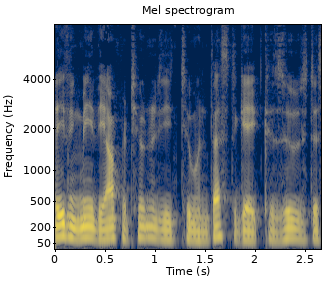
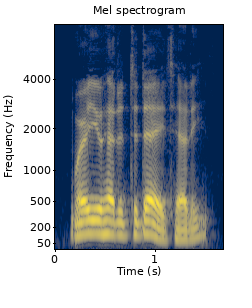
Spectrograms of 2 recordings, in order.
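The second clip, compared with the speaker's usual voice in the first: suspicious, distrustful, probing tone; 4 semitones higher, 3 dB louder than usual. Darlene, the guard, questions Teddy as he walks in; suspicious question. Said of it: "she asked suspiciously".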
